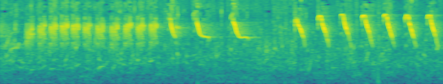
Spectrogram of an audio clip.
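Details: Small songbird singing a training song for shamas and magpie-robins, rough yet melodious; a fast buzzy trill of even notes, followed by a string of sharp descending whistled sweeps about every third of a second.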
